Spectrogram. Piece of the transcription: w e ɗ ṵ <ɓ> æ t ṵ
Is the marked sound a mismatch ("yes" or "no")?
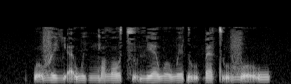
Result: no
